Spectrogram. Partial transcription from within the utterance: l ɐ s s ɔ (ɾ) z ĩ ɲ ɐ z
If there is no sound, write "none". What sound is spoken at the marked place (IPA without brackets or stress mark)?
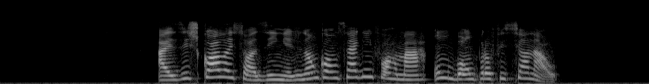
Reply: none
